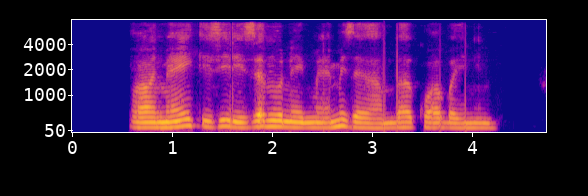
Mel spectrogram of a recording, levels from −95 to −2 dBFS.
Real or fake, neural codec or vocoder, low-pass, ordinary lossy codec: fake; codec, 24 kHz, 0.9 kbps, WavTokenizer, medium speech release version 2; 7.2 kHz; AAC, 48 kbps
